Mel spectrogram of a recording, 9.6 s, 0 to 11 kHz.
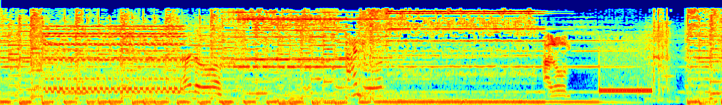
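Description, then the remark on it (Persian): A telephone rings loudly and steadily with electronic tones, layered over a dense, busy backdrop of music-like tones that continues throughout before cutting off near the end. “بله، همکنون توجه شما را به تماس های تلفنی شما با کارشناس واحد ارتباطات مردمی 21C یعنی خود بنده جلب می نماید.”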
